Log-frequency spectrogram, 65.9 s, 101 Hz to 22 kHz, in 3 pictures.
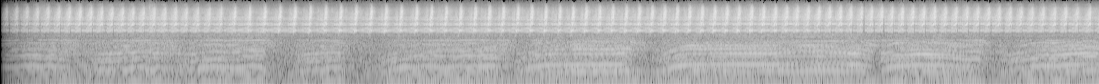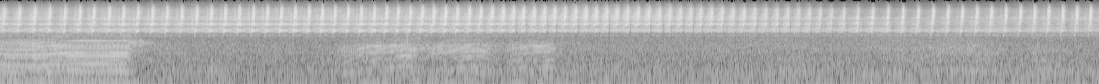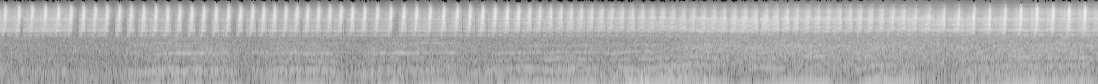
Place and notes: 新福里, Guanshan Township - Cicadas sound
Cicadas sound, Traffic Sound, Lawn mower, Very hot weather
Zoom H2n MS+ XY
